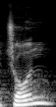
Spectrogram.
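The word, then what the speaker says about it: John: 영어 이름으로 존이라고 하죠 존 또 어떤 영국식 발음으로는 아 발음을 해서 잔이라고도 하는데요이 요한의 헬라어 발음으로는 이요한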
